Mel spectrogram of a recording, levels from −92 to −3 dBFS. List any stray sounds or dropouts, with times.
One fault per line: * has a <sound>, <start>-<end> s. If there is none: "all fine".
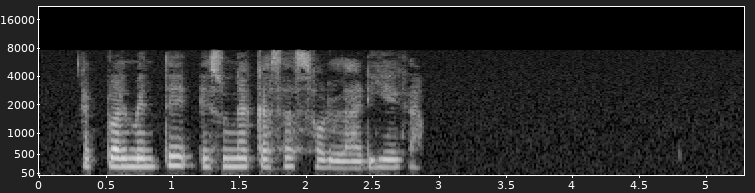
all fine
